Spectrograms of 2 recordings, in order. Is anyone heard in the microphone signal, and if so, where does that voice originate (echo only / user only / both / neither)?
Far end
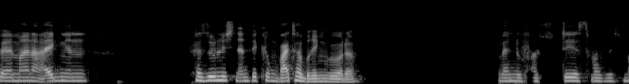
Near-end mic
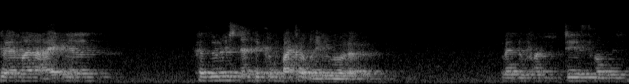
echo only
